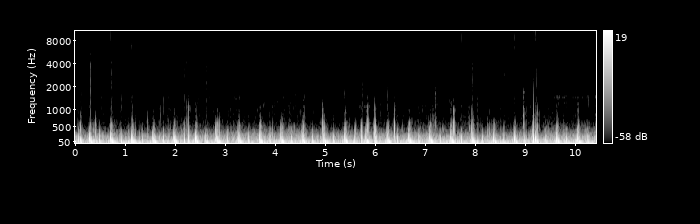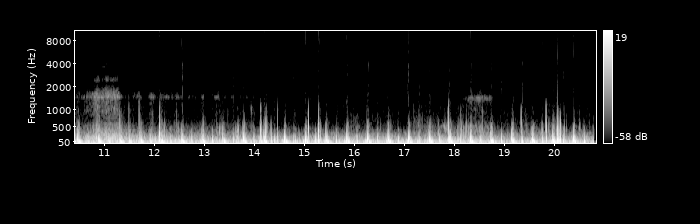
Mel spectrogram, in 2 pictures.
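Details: 35-year-old under the influence of medical marijuana and tobacco: regular, fast, low thumping heartbeat, roughly 140 beats a minute, with a steady low hum underneath.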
